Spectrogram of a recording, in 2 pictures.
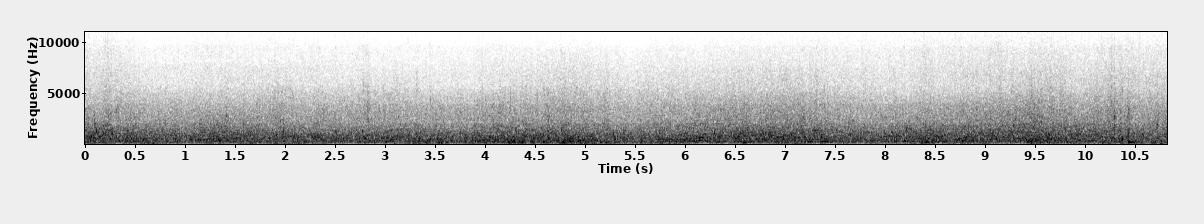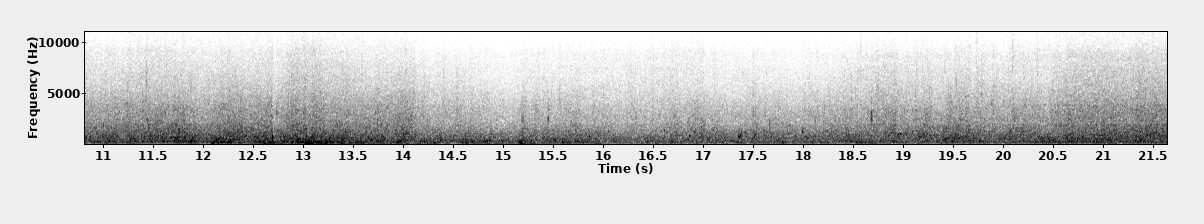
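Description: A fast river rushes and splashes loudly over rocks.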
